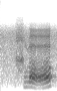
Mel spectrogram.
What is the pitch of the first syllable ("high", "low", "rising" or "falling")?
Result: low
